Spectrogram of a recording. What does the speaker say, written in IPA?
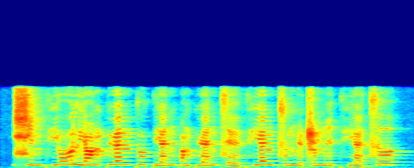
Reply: ɕ i˨˩ n t̪ʰ j o˧˥ ʊ̯ l j ɑ˧˥ ŋ t̪ ɥ ɛ˥ n t̪ u˥ t̪ j ɛ˧˥ n p ɑ˧ ŋ t̪ ɥ ɛ˧˥ n t͡s e˨˩ ɪ̯ t̪ʰ j ɛ˥ n t͡s ʊ˧˥ ŋ i˨˩ ʈ͡ʂ ɻ̩˦ m i˧˥ t̪ʰ j ɛ˨˩ t͡s ɹ̩˥

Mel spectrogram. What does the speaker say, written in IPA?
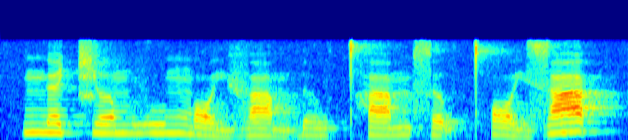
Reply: ŋ ɛ˧ t͡ɕ əː˧ m v u˧ ŋ ɔ˧˩ j v a˧˩ m ɗ ə̤˨˩ w t̪ʰ a˨˦ m s ə̰˧˨ w t̪ʰ ɔ˧˩ j z a˦˥ k̚

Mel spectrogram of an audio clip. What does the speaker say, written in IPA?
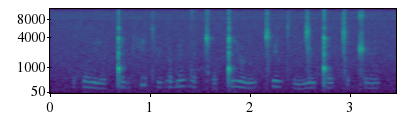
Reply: x o˧ ð i˨ ɹ ǃ ɪ˧ b x i˦ tʰ ʏ˨˦ ɡ ɐ˧ b ə˦ l d ɐ˧ ǀʰ o˨ ǃ i˦˨ ɹ ɳ u˦˨ l ǀʰ ɪ˦˨ l tʰ ɪ˨ ŋ͡ǀ ɪ˧ ɳ ǃ ə˧ l ǀ ɪ˨ ǁ ʏ˧

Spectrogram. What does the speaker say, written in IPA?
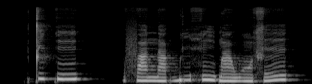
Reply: t i˦ k ĩ˦ | f a˨ n a˨ ɡ͡b i˧ h ĩ˧ ɡ͡b ã˨ w ɔ̃˨ s e˨˦

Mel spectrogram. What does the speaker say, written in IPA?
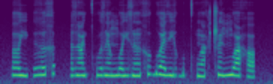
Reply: ʌ j | ɦ ə x | z ɑ̃ j kʷʰ ʌ z ɛ̃ ŋʷ æ j z ə̃ x ʊ ɡʷ æ z j ɪ ɡʷ ə kʷʰ ɑ̃ x ʈ͡ʂ ɛ̃ ɡ ŋʷ ɑ h ɒ

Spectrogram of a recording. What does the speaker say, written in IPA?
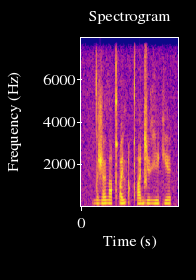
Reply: dˤ ə ʒ œ ð ɔ qʼ u lʲ ʔ ə qʼ ɐ d͡ʑ y ɣ i kʲ e

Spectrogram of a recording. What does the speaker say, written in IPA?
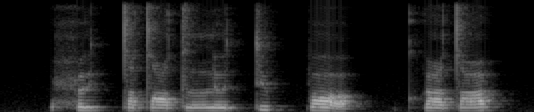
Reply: ħ ʉ tː ɵ tˤ w y tˤ lː ɵ tː ʉ pː ɒ | kʷʰ i tˤ u

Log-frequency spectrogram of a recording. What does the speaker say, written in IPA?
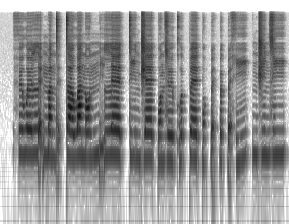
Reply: h øː w œː lː ɛ̰ ŋ͡m a n d ɛ̰ tː aː w a n ɔː nː ḭ lː ɛː tː iː n d͡ʒ ɛː ɡ͡b ɔ n z øː kʷʼ a pː ɛː ɡ͡b ɔ k͡p ɛ̰ k͡p œ k͡p ɛ̰ h iː | n d͡ʒ i n z i

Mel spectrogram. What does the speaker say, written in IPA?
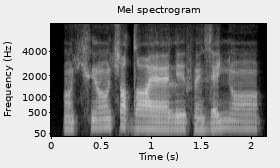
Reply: ɔ̃ ç xʲ ɔ̃ː ç e dˤ æː l ɪ f ɛ̃ z ɛ ɲ ɔ̃ː

